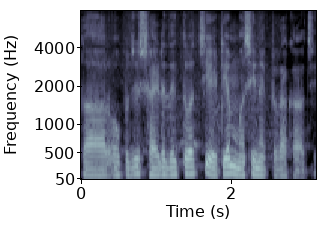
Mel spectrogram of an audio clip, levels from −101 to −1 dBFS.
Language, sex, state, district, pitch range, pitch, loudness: Bengali, male, West Bengal, Malda, 110-130 Hz, 115 Hz, -34 LUFS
